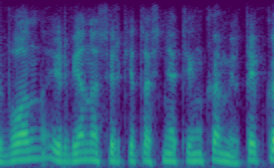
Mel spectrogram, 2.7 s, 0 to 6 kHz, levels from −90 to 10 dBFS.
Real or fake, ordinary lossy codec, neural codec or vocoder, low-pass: real; Opus, 16 kbps; none; 5.4 kHz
